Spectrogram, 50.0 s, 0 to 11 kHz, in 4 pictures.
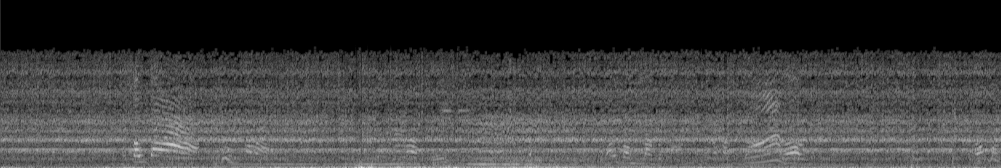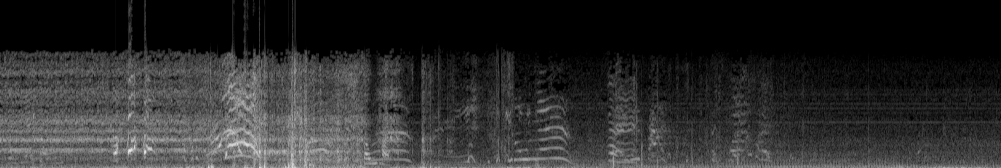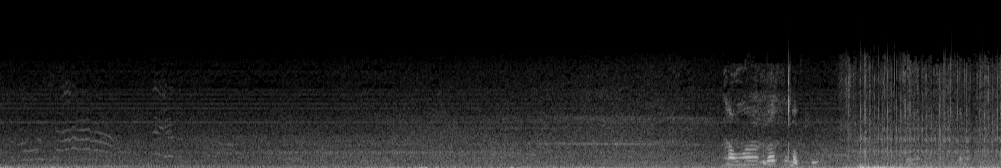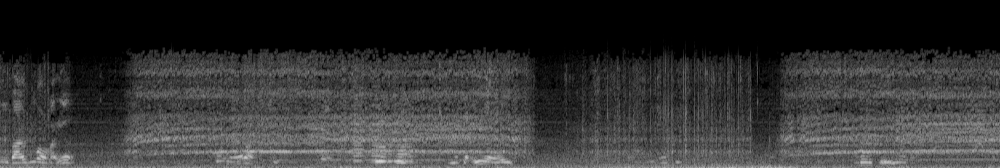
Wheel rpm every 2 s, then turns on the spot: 160, 160, 160, 160, 160, 160, 160, 160, 100, 0, 0, 0, 0, 0, 0, 0, 0, 0, 30, 40, 140, 130, 30, 50, 140.
36-38 44-46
